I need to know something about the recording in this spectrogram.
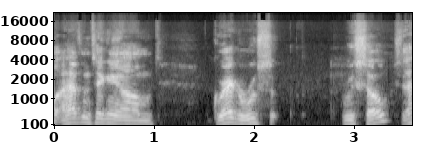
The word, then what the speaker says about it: Rousseau: So I have them taking Greg Rousseau. Is that how you pronounce it? Am I yes, correct? sir. Yeah. Here we go. Greg Rousseau.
